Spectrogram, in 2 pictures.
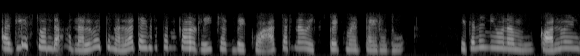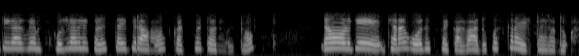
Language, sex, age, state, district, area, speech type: Kannada, female, 18-30, Karnataka, Chamarajanagar, rural, conversation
